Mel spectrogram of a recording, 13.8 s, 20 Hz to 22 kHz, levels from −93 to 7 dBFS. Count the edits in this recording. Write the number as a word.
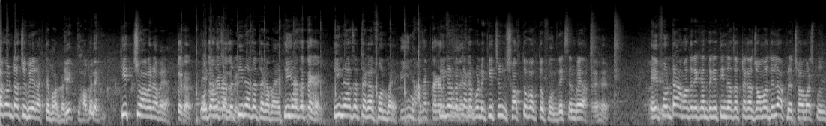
one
